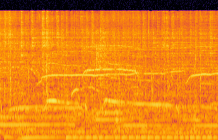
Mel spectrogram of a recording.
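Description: Live band playing a pop-rock song on guitars and electric bass, with long held high notes that slide between pitches. About a second in, the bass changes from a held note to a fast repeated pulse.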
